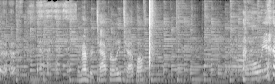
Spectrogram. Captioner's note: hands slapping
